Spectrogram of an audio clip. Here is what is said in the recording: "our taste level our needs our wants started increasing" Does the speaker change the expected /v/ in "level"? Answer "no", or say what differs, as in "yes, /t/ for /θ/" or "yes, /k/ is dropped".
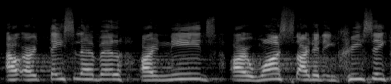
no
